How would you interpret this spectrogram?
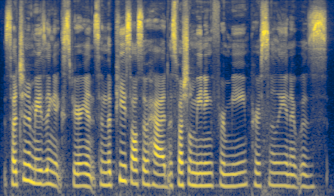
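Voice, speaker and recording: A young woman from the United States talking casually in an interview, soft-spoken, with light laughs and thoughtful pauses. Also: mid-range voice, steady tone, smooth. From Fairfax, Virginia. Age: young adult. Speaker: young artist pianist.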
